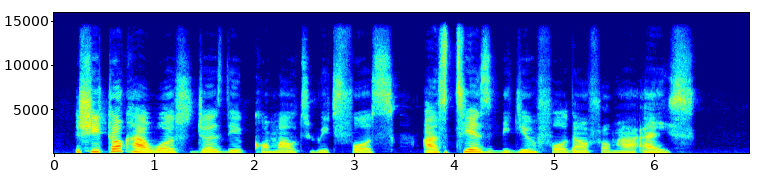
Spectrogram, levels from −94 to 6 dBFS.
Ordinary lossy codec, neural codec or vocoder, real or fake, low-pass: none; codec, 44.1 kHz, 3.4 kbps, Pupu-Codec; fake; 14.4 kHz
